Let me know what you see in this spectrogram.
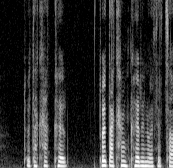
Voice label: "cancr", Welsh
